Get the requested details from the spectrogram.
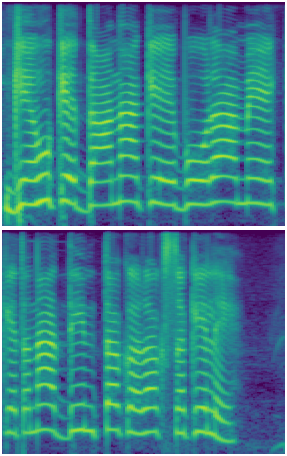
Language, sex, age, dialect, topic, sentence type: Bhojpuri, female, 18-24, Southern / Standard, agriculture, question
